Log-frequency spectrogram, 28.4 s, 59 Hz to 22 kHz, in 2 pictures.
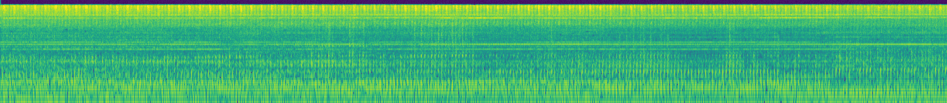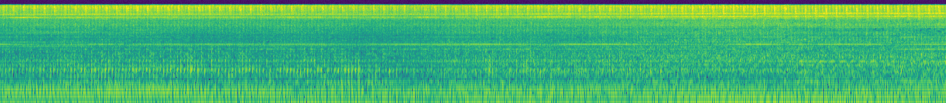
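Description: Airbus H125 (AS350 B3) Ecureuil helicopter in flight, heard from inside the cabin: the single Arriel 2B turboshaft gives a steady whine of several fixed high tones over the low, fast beat of the main rotor.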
